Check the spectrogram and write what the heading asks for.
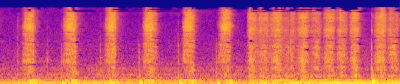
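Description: Colored pencil scratching across sketchbook paper in quick, even back-and-forth shading strokes, about four or five a second, fading in the second half, with a single soft knock near the end.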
